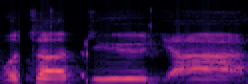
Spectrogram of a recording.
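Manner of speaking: easy-going SoCal surfer accent; SoCal dude. Shown as a demonstration. [name] showing off his Southern California accent, laid-back. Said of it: "I talk with a Southern California accent".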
